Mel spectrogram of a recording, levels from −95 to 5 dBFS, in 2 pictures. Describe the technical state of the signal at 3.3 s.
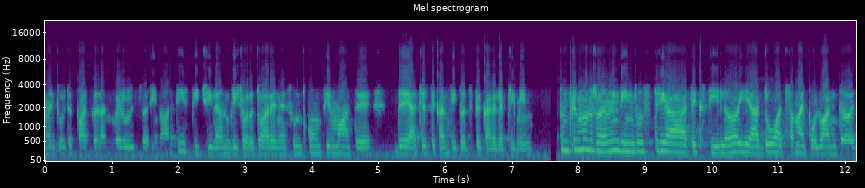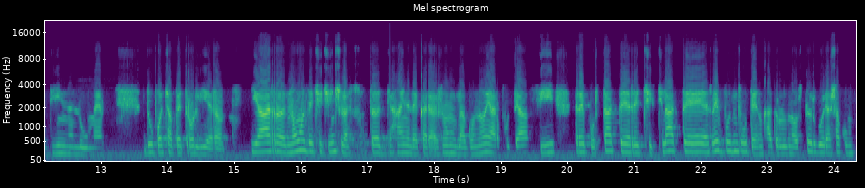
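At 3.3 s the signal is intact, with no audible dropout, distortion, glitch or other technical fault at that moment.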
